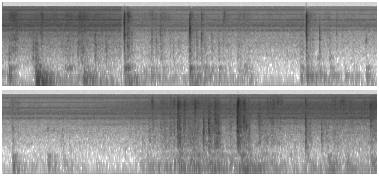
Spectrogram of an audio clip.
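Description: Hollow knocks and clacks of bamboo poles being set upright and bumped against a bamboo floor and frame, the loudest a sharp thump about half a second in, followed by a few lighter knocks and a busier patch of scraping and handling near the end.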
